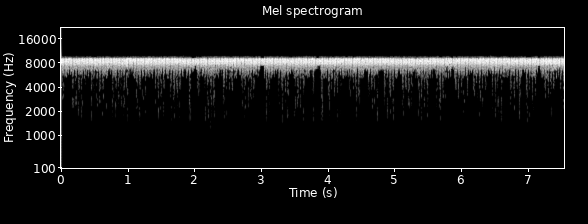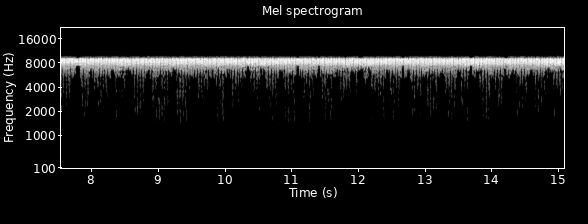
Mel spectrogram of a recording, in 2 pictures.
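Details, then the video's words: Meadow katydid recorded by the National Institute of Biological Resources, Korea, 2020: a continuous, very high, hissing buzz held steadily throughout, with a dense flicker of fast ticking pulses running beneath it. "쌕쌔기, 여러번 듣기, 곤충소리"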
